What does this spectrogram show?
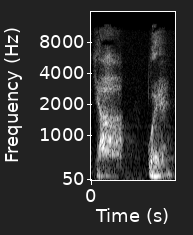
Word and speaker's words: Yahweh: Porque la intención es esta: Yahweh, Yahweh, Yahweh. ¿Se entiende? No se puede pronunciar, es un sonido, Yahweh. Es como nosotros respiramos, todo lo que respira alabe al Señor. Todo lo que respira dice Yahweh, Yahweh. Escúchese, suspire. Ese sonido es Yahweh.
